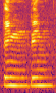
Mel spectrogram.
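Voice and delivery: light bell-like "टिंग, टिंग" imitating a fridge; fridge ting sound. Shown as a demonstration. Teacher to class, mimicking the fridge's chime sound. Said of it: "आवाज़ आती है एकदम tinning".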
